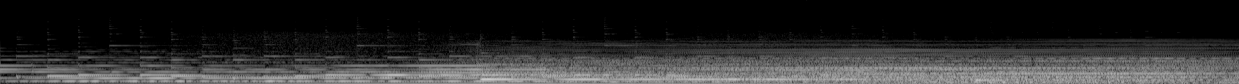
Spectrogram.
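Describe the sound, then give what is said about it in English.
A sci-fi tractor beam effect: a dense, steady electronic drone of layered humming tones, with a brighter sustained pitch rising out of it midway and holding to the end. “Ah, I haven't heard that sound in a while. A tractor beam.”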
